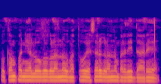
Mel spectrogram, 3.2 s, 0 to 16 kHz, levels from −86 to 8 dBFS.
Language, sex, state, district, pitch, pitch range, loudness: Kannada, male, Karnataka, Koppal, 115 Hz, 110-120 Hz, -22 LUFS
